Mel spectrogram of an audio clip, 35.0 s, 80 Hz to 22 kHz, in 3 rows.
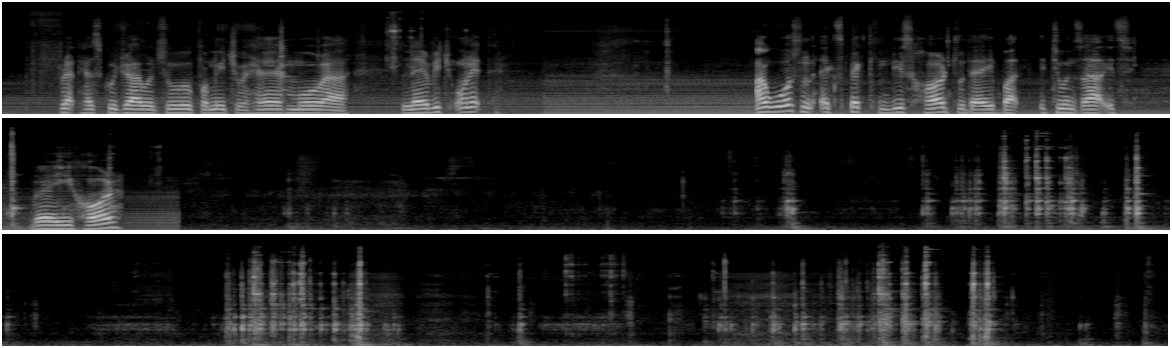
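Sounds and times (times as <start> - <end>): metal tools clicking and clinking: 20.7 - 23.7, 25.5 - 27.4, 28.2 - 34.2.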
